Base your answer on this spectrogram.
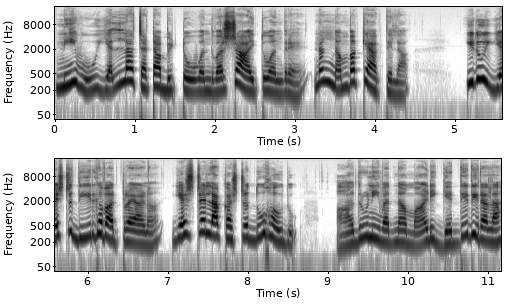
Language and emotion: Kannada, surprised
